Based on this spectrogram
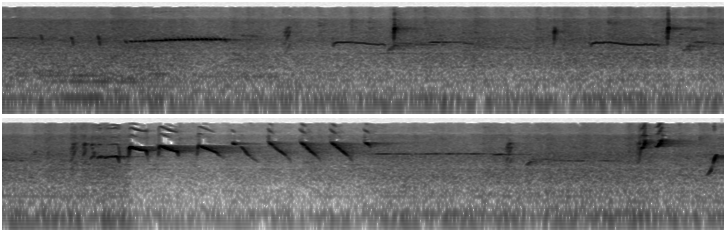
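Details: White-rumped shama (murai batu) master song packed with rapid-fire 'tembakan' bursts; scattered long whistled notes, then a fast volley of sharp descending strokes, more whistles after, over constant background hiss.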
